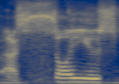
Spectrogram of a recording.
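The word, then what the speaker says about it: Osoyoos: So I am located at a place called Soyuz, BC. So that's spelled Soyoos. And it's a Soyuz, BC.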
